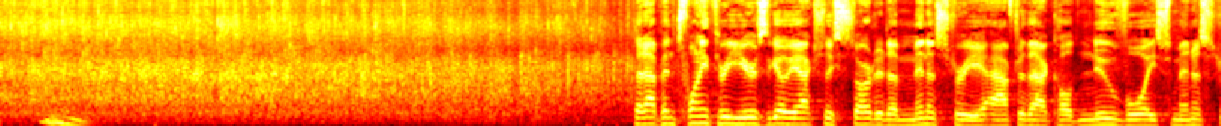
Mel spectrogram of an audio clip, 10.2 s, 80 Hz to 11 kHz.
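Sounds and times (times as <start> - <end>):
audience applause: 0.0 - 6.0
low voice murmur: 0.3 - 0.8
speech: 5.3 - 10.1.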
